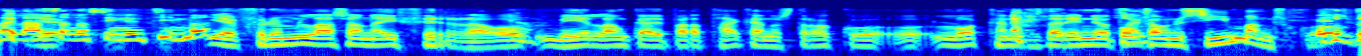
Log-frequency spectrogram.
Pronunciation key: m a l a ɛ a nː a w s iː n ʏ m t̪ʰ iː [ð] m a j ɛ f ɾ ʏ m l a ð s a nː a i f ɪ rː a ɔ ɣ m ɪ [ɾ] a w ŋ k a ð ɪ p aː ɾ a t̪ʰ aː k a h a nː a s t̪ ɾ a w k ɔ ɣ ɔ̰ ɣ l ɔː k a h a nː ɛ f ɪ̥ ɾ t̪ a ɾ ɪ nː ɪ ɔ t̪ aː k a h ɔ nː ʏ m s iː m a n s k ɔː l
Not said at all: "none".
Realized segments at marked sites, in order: none, l

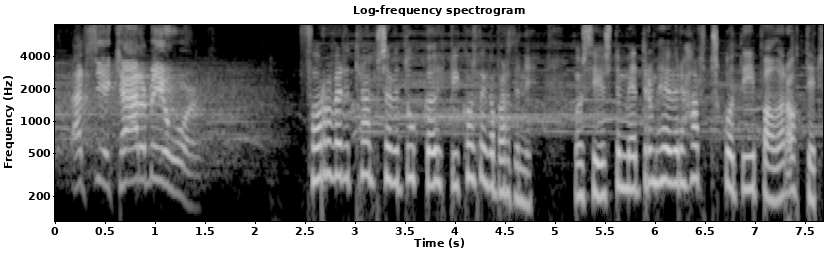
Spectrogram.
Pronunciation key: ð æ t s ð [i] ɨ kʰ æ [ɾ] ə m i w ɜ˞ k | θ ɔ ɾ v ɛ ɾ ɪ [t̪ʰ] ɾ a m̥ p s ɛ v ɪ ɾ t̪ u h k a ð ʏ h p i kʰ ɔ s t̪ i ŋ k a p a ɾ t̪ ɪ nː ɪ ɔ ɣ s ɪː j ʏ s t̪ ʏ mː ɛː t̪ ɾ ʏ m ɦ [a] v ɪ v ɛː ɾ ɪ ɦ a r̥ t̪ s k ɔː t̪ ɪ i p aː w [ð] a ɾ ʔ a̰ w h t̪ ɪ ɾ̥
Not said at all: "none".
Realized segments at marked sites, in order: i, ɾ, t̪ʰ, ɛ, ð

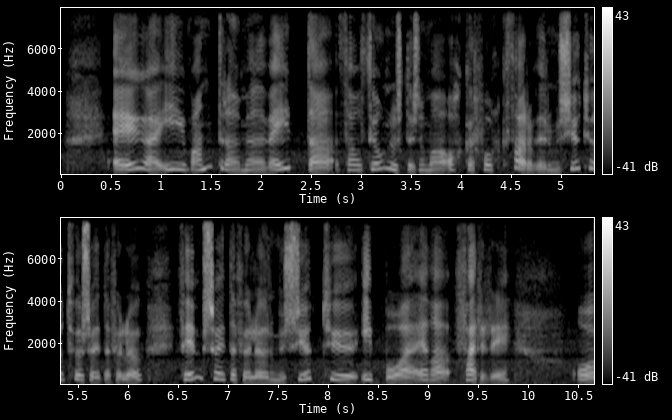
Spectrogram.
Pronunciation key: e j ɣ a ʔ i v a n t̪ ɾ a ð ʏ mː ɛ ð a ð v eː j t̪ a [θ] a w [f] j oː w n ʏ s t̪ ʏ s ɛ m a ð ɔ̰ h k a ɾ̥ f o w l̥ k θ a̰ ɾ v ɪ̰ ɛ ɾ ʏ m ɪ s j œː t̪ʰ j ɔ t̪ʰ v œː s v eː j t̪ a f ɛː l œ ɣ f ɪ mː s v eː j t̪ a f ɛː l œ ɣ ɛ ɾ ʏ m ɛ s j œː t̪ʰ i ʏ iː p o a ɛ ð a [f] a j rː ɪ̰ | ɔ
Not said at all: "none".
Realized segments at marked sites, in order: θ, θ, f

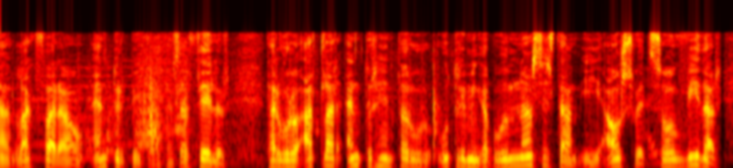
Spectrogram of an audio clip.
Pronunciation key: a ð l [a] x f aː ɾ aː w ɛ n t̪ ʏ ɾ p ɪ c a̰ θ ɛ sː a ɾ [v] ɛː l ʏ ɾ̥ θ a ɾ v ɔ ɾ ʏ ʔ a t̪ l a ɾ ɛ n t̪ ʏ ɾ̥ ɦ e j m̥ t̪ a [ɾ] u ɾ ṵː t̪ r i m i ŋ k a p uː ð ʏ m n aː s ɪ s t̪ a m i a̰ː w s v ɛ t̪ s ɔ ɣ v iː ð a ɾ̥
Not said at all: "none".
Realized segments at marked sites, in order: a, f, ɾ

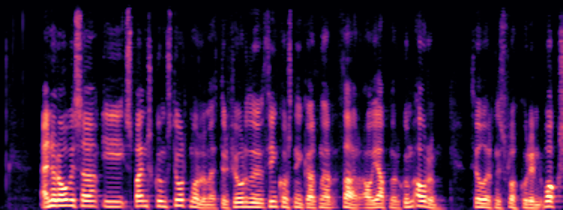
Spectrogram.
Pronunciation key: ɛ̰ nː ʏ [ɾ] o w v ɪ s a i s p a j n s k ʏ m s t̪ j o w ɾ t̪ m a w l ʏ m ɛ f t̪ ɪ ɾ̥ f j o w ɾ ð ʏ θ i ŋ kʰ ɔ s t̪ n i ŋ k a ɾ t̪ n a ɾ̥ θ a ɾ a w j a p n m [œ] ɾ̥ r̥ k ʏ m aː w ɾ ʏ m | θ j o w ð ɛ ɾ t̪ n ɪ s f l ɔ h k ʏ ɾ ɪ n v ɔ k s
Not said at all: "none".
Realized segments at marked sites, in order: ɾ, œ

